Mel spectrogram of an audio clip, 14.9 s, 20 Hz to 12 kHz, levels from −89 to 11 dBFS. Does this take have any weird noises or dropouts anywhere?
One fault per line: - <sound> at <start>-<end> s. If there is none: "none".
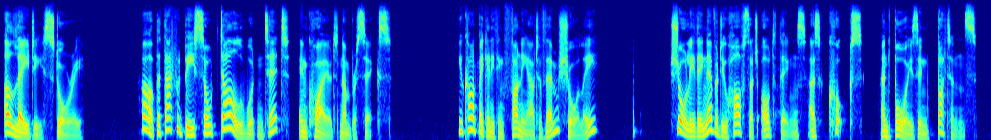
- sigh at 9.5-9.7 s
